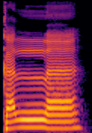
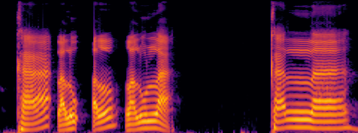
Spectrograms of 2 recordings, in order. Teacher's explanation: ada sukunnya dulu baru keluar vokal a-nya. Kalla ada el, ada la. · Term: lam tasydid fathah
